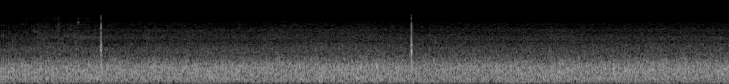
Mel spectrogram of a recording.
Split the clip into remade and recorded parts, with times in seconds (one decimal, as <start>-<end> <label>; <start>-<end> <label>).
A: 0.0-0.9 remade; 0.9-7.3 recorded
